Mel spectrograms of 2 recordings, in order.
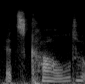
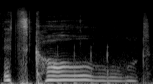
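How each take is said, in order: First: The word cold is said in a plain tone. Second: The word cold is drawn out with strong emphasis. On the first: It is cold. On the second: It is very cold.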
